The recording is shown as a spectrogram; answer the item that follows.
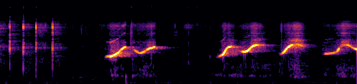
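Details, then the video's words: Parrot talking while it eats, giving rising, wavering whistles in four separate bursts after a run of sharp crunching clicks at the start. "parrot talking"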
